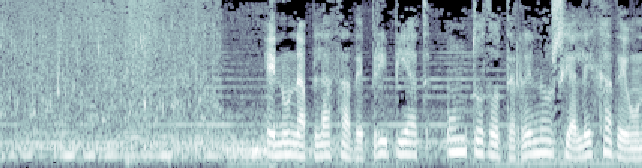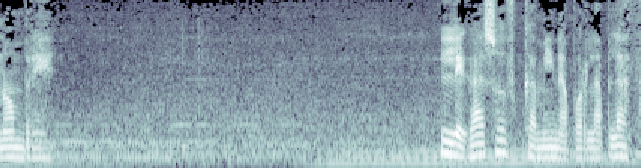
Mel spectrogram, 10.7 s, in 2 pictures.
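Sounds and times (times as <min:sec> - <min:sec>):
foamy water running off a truck: 0:00.0 - 0:01.9
speech: 0:02.2 - 0:05.9, 0:09.0 - 0:10.6.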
